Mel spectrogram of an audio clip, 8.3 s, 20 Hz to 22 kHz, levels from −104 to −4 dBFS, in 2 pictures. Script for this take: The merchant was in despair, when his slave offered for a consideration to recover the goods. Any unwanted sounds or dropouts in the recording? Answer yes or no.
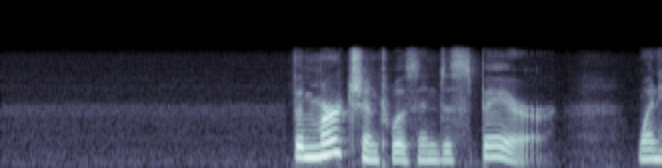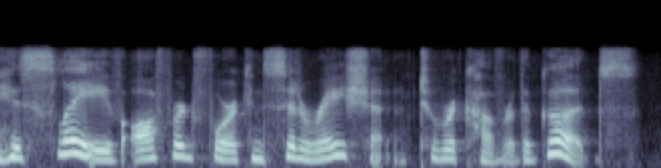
no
